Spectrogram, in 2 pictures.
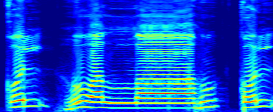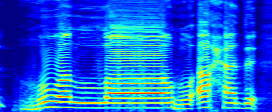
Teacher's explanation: لفظ اللہ کو لمبا بھی کرنا ہے، موٹا بھی کرنا ہے۔ لمبا اس لیے کرنا ہے کہ اس کے اوپر کھڑا زبر ہے، موٹا اس لیے کرنا ہے کہ اس سے پہلے زبر ہے۔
